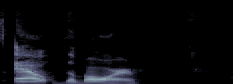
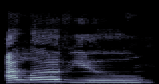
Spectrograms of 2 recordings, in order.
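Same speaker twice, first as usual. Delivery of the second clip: high, slow, syrupy mock "I love you"; mock sweet girlfriend; 7 semitones higher, 6 dB louder, much slower than usual. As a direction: coo it like the other woman. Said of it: "I hear her say".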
